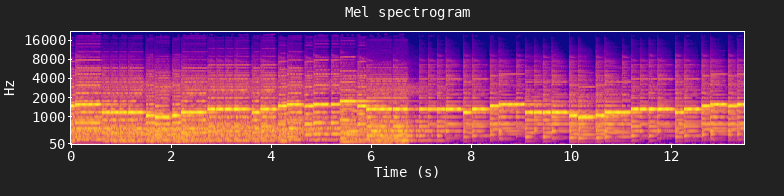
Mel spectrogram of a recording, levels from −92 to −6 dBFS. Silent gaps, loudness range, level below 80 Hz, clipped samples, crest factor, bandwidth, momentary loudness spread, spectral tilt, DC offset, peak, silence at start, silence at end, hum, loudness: none; 2 LU; -52 dBFS; under 0.1%; 12 dB; 15 kHz; 3 LU; -3.5 dB/octave; 0.2%; 0 dBFS; 0 s; 0 s; none; -11 LUFS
